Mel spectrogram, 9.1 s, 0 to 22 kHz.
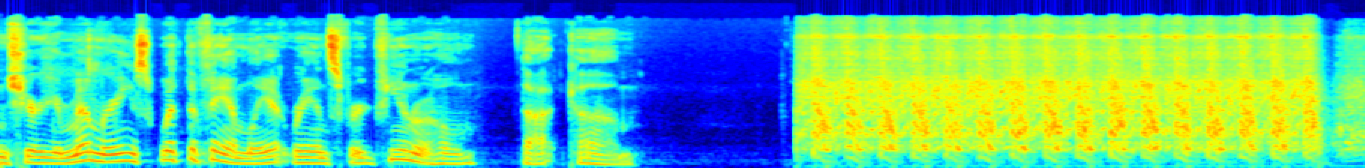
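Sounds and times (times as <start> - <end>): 
speech: 0.0 - 4.3
car engine cranking but failing to start: 5.3 - 9.0.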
